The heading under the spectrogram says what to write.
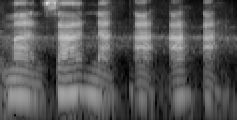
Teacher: Las tres A's suenan igualito en todas las partes de la palabra.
